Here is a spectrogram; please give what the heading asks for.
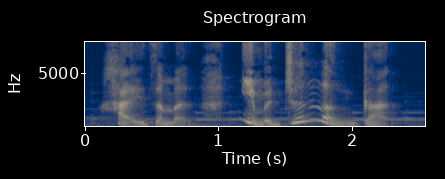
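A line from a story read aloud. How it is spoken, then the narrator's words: Cheerful, grinning. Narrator (Chinese): 笑嘻嘻的对匹诺曹和小灯芯说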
